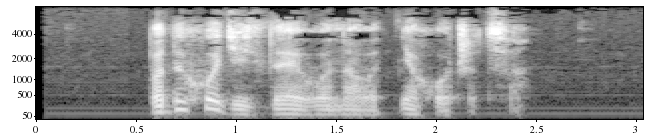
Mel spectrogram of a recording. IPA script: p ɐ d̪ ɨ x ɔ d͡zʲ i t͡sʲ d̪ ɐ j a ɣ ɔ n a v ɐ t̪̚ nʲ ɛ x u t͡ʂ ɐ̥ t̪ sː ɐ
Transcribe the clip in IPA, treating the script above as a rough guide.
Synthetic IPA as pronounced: p ɐ d̪ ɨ x ɔ d͡zʲ i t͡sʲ d̪ ɐ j a ɣ ɔ n a v ɐ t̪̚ nʲ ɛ x ɔ t͡ʂ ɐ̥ t̪ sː ɐ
